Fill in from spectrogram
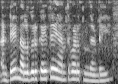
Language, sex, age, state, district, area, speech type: Telugu, female, 30-45, Andhra Pradesh, Vizianagaram, rural, spontaneous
